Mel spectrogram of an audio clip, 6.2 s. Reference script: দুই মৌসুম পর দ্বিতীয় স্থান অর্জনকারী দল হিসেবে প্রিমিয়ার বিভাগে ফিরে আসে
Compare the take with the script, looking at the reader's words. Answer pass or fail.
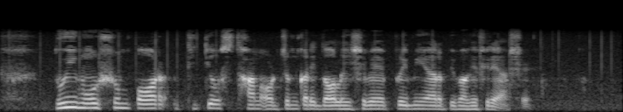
pass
